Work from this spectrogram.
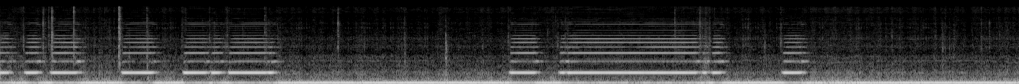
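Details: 1987 Chevy Corvette C4: repeated short honks on one thin high note with no lower tone, only one horn working; the dead low-note horn is shorted internally, while the working one is cool.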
